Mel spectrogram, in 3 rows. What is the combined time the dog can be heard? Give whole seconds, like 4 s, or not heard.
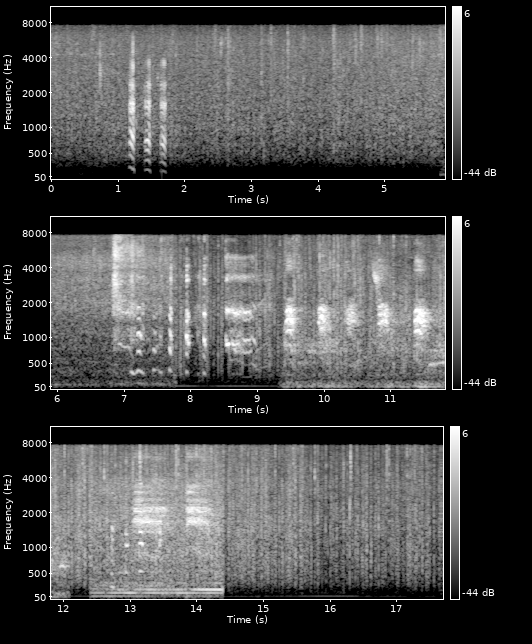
not heard.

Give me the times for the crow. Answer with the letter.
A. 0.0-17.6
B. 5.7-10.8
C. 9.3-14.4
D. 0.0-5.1
C.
